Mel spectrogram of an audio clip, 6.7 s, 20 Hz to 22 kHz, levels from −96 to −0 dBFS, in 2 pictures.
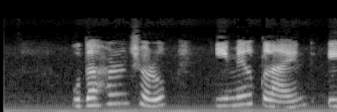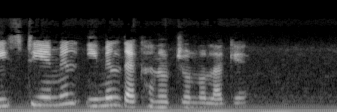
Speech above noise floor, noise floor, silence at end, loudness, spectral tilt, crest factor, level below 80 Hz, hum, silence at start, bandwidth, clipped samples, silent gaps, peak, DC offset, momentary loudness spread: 20 dB; -45 dBFS; 0 s; -23 LUFS; -4 dB/octave; 24 dB; -44 dBFS; 50 Hz at -45 dBFS; 0.05 s; 11.5 kHz; under 0.1%; none; -4 dBFS; under 0.1%; 14 LU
